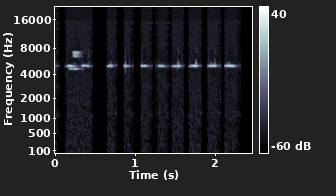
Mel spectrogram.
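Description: Near silence, with faint high-pitched cricket chirps repeating several times a second.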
